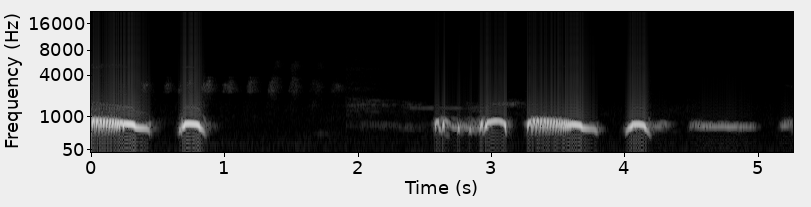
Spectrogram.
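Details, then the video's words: Lure spotted dove cooing to draw in wild birds: two loud arched hoots, a pause, then a full phrase of rolling coos, a long coo and a closing arched note, softer coos trailing off. "cu gáy mồi gáy gọi bổi nhanh về cội và mồi nhạy gáy, cu gay kich boi nhanh noi gù"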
